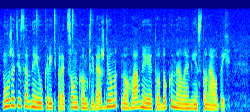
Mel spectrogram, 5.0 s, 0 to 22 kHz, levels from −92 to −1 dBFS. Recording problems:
hiss; faint; throughout; 25 dB below the speech

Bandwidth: 15.5 kHz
